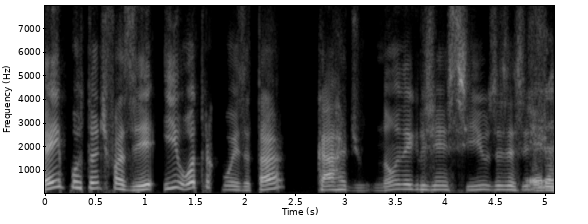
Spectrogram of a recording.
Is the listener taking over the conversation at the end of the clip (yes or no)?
yes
